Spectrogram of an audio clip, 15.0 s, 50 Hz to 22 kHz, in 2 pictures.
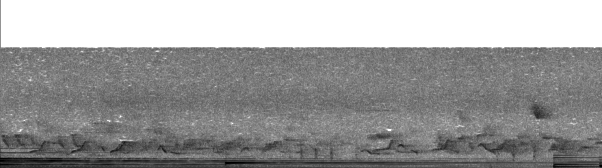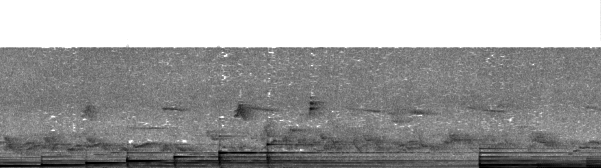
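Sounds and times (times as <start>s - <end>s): birds chirping and singing: 0.0s - 15.0s
soft slow piano music: 0.0s - 15.0s.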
